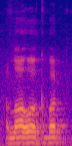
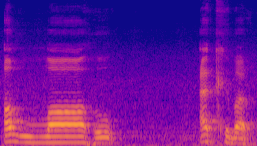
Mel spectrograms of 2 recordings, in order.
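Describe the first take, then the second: First: Each word starts with a weak, soft vowel. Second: Each word starts with a clear glottal catch. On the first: The speaker calls it wrong. "ആ ഹംസ ശരിക്കായി നമ്മൾ വെളിവാക്കിയിട്ടില്ല" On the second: The speaker calls it right. "തൊണ്ട ഇടുക്കി കാറ്റ് ഇല്ലാതെയാണ് നമ്മൾ ഹംസ ഉച്ചരിക്കേണ്ടത്"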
